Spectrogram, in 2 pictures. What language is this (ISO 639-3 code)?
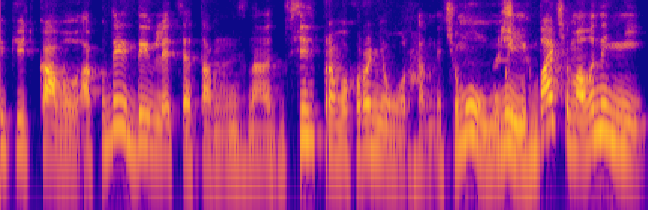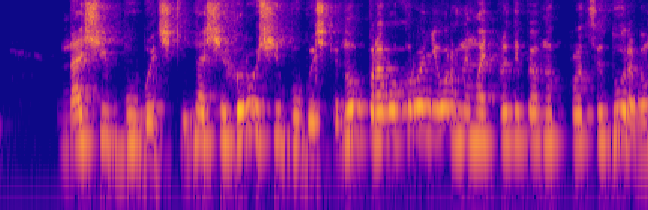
ukr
